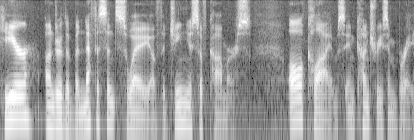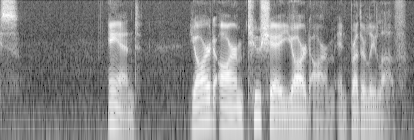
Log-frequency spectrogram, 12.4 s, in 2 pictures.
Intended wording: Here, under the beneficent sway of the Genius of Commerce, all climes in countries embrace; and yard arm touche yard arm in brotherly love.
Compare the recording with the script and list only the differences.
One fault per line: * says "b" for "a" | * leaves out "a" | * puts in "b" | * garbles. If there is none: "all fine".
all fine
